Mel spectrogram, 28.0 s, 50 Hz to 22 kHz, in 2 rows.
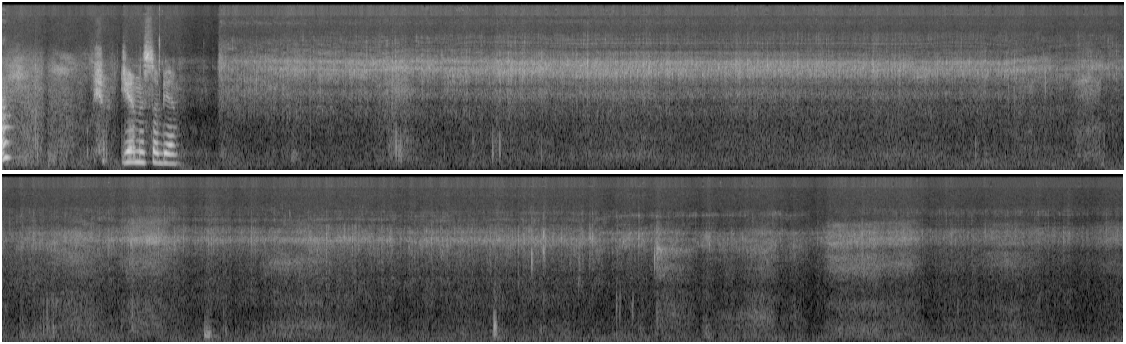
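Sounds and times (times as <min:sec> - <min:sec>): fidget spinner bearing whirring: 0:00.0 - 0:28.0.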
